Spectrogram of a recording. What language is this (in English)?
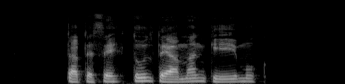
Yaqui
